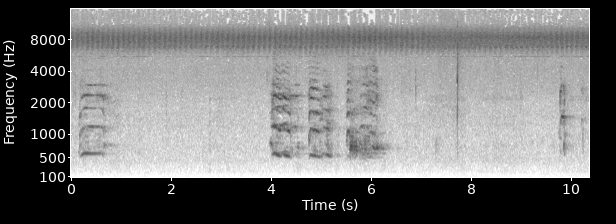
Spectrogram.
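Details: Running Bluetick Coonhounds accompanied by a dog called Sassy: one early bay, then a cluster of three strong, tonal bawls around the middle, a click, and a last faint bay, against a continuous cricket-like buzz.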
